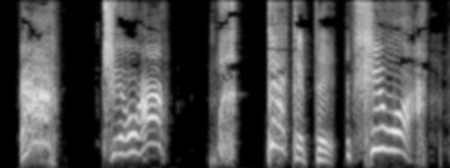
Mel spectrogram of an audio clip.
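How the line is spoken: Hoarse king. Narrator (Russian): хрипит король

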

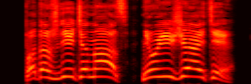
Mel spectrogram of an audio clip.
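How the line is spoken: Shouting while running. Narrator (Russian): кричал лощеный очкарик, бегущий в сторону автобуса

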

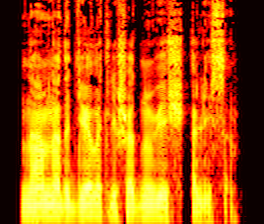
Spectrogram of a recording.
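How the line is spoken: Calm, relaxed homely tone. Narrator (Russian): заговорил так же спокойно, как если бы они сидели в своей уютной гостиной дома

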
